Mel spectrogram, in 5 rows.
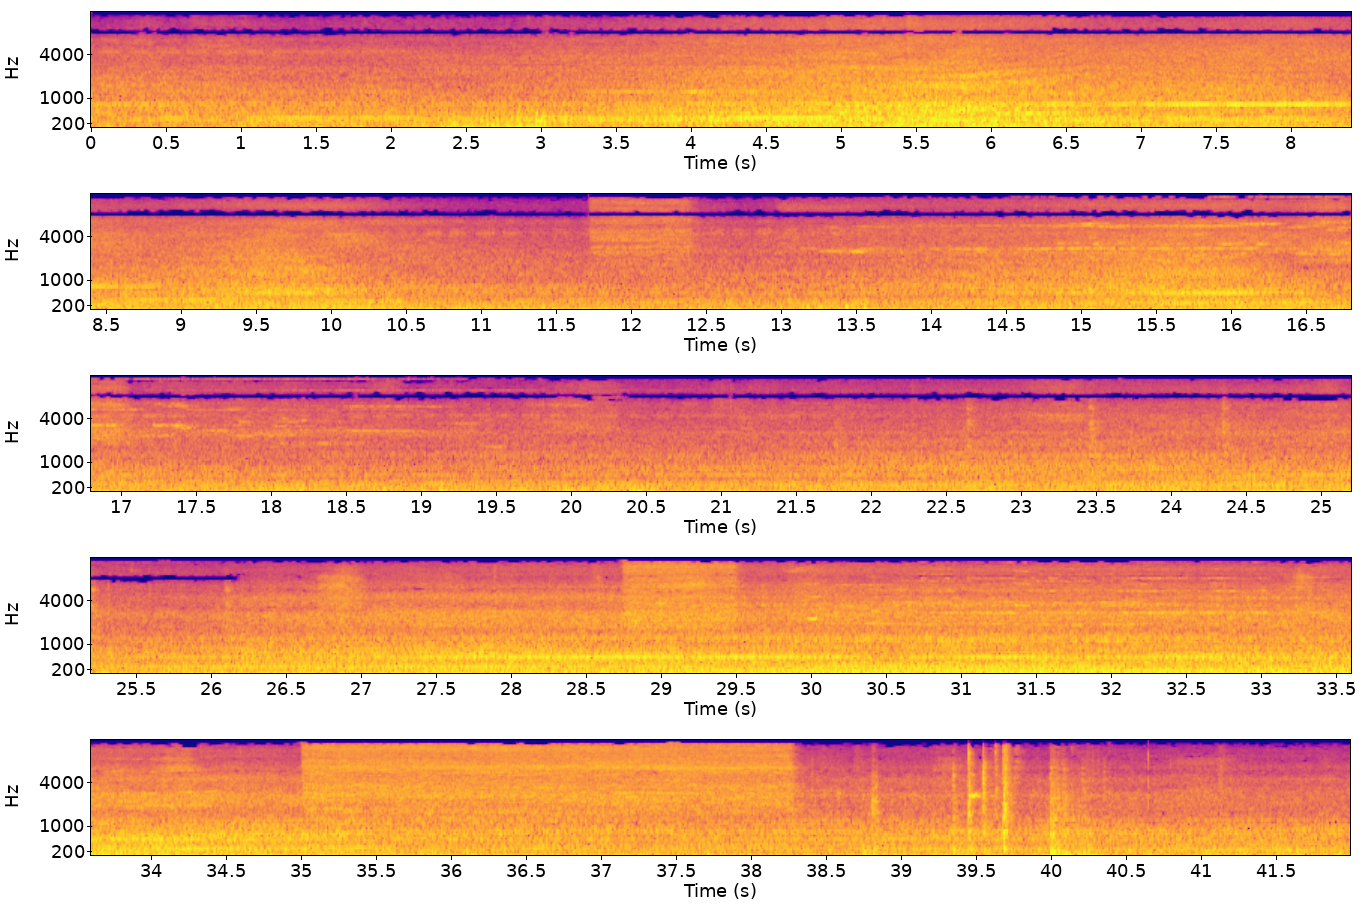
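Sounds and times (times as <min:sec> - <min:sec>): train equipment humming: 0:00.0 - 0:41.9
compressed air hissing: 0:11.7 - 0:12.6, 0:28.8 - 0:29.6, 0:35.0 - 0:38.4.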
